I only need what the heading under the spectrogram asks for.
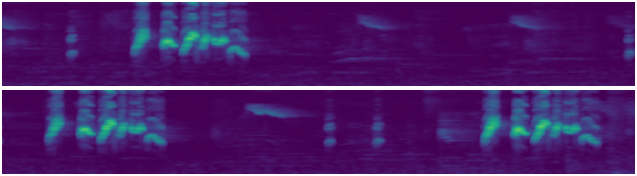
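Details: Red-whiskered bulbul in competition-style singing, meant to push birds into song. Three bright, choppy whistled phrases come roughly every four seconds, with soft single chips in between.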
